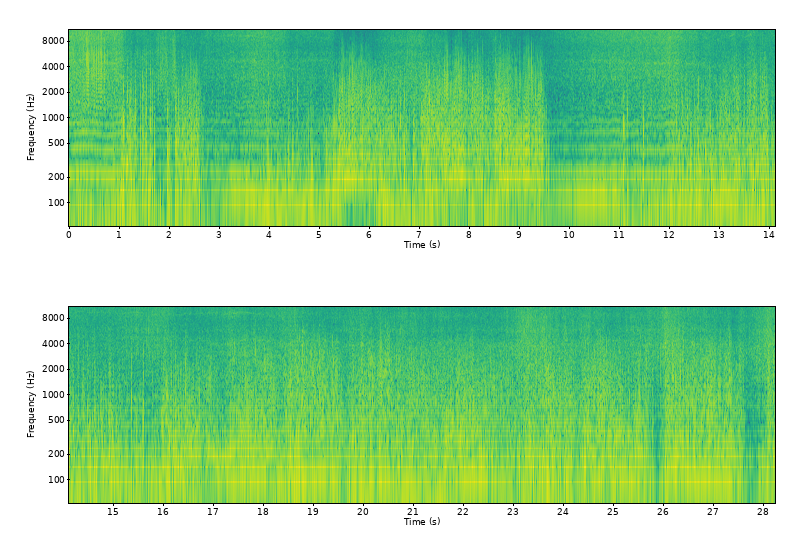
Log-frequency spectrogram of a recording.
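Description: Camera drone's propellers and motors buzzing loudly close to the microphone, their pitch stepping up and down as the motors adjust, with wind noise over it.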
